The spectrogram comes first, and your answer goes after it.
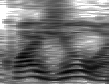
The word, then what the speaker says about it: Kuaizhou: Because with 30 minutes after Delta IV NROL 91 lifted off, X-Pace, yes, X-Pace in China launched a Kuaizhou 1A, or Kuaizhou, is how you say that, 1A, with Xi'an 15 and 16 satellites going into sun-synchronous orbit.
